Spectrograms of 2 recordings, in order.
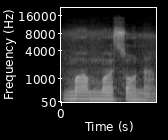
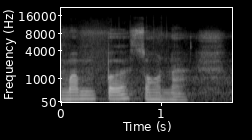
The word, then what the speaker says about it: memesona: Jadi, ketika kalian memberikan awalan me dengan kata pesona, jadinya akan menjadi kata memesona, bukan mempesona.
